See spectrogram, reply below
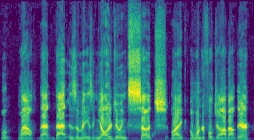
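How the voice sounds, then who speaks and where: A very bright American male voice, a little high and very dry. He hosts a friendly radio interview, upbeat and folksy, readily cheering on his guest. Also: normal speed, dry recording. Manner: enthusiastic, affirming, folksy.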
